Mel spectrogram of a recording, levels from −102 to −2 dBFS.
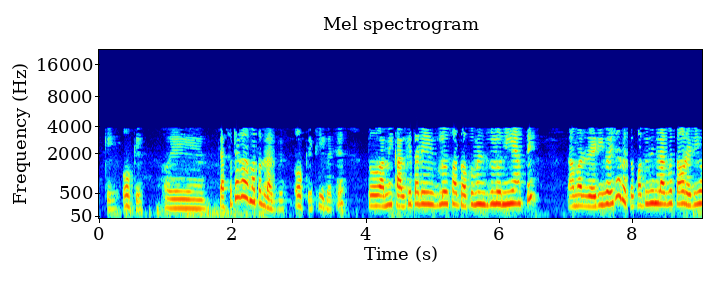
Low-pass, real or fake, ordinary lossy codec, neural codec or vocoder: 7.2 kHz; real; AAC, 16 kbps; none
